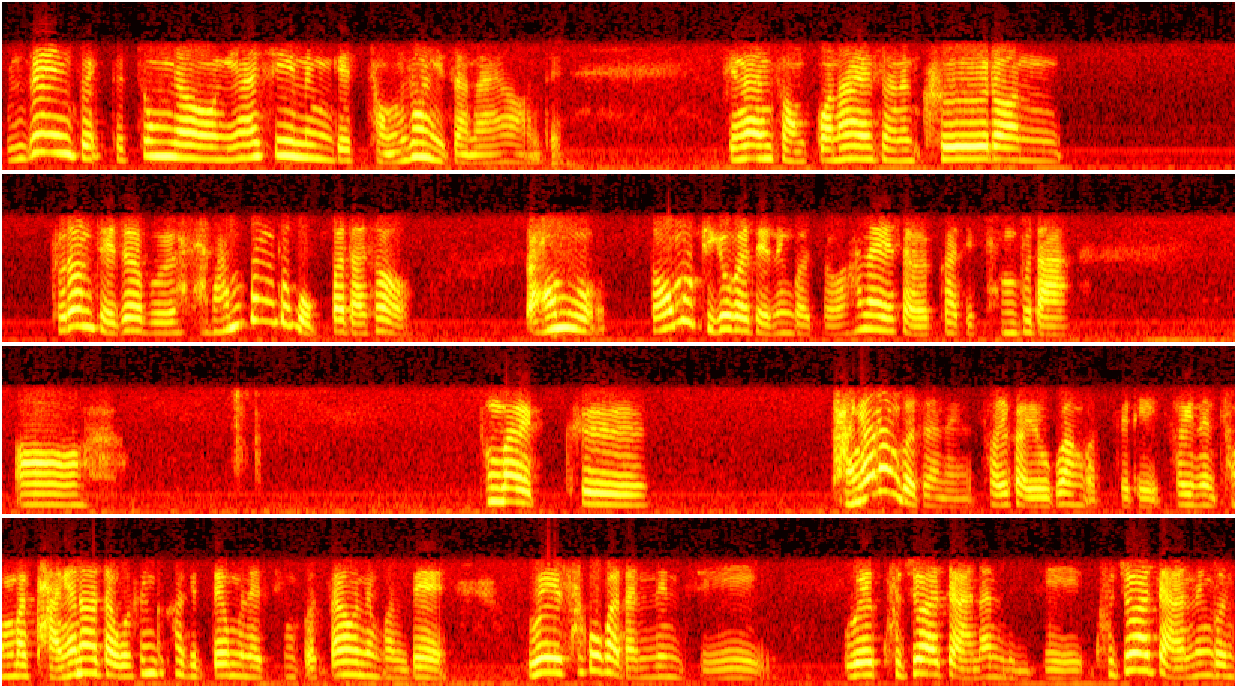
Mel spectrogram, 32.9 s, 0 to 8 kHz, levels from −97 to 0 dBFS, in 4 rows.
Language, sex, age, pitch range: Korean, female, 40-59, 160-235 Hz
